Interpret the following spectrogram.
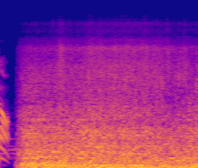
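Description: Loud, steady rush of wind and water with a deep rumble, heard aboard an IMOCA racing yacht sailing fast through heavy seas of several metres. It cuts in sharply just after the start.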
